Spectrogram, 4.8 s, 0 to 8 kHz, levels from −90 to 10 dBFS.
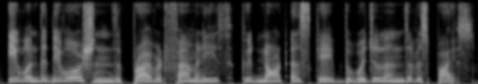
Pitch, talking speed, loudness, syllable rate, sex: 245 Hz, 175 wpm, -17 LUFS, 5.9 syllables/s, female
